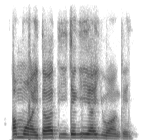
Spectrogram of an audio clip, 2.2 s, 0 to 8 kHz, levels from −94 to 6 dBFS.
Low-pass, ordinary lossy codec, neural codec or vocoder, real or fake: 7.2 kHz; Opus, 32 kbps; vocoder, 24 kHz, 100 mel bands, Vocos; fake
